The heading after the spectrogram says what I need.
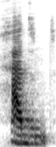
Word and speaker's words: hadn't: अगर आप ध्यान से फिर से मेरा प्रोनाउंसिएशन सुने तो मैं डी को थोड़ा सा बचा के बोल रही हूँ। आई एम not saying they हैडंट, they हैडंट नहीं। डी का साउंड बहुत ज़्यादा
